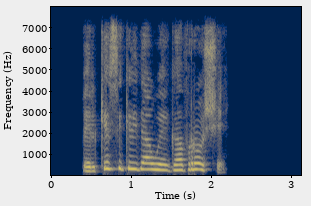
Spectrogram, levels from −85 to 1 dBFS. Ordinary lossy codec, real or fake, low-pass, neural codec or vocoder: Opus, 64 kbps; fake; 7.2 kHz; vocoder, 24 kHz, 100 mel bands, Vocos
